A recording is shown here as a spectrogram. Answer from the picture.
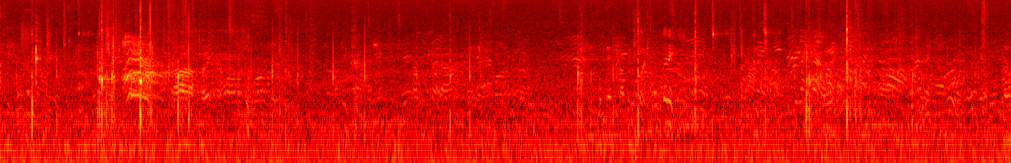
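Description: Tennis ball knocks: single sharp hits of a ball on racket strings and on a hard court, scattered through, the loudest about two seconds in and more near the end as a point is played.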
